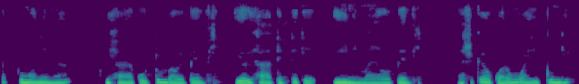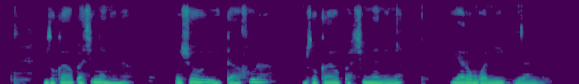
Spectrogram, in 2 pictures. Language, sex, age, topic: Oshiwambo, male, 25-35, finance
